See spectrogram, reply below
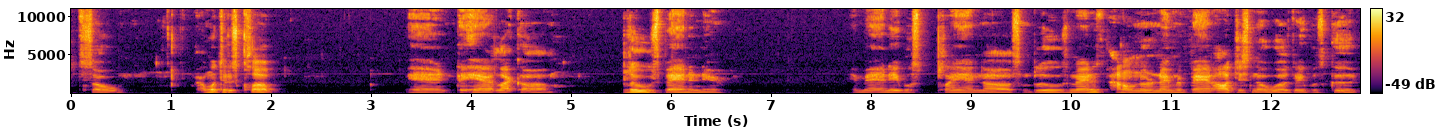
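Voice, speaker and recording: A man's voice: mid-range voice, breathy edge. A middle-aged man, a comedian, telling a story in a laid-back way and saying "man" often.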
